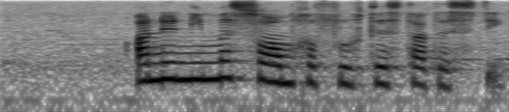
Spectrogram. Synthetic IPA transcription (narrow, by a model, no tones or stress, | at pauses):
ʔɐnunyməsɑːmχəfuχdəstɐtəstḭk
